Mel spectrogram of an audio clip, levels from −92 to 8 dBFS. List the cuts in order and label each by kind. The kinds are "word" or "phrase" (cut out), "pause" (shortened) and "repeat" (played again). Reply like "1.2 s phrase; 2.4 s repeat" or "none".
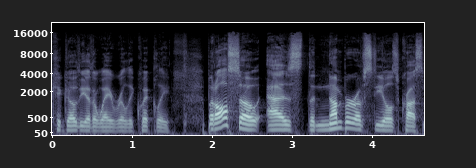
none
